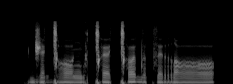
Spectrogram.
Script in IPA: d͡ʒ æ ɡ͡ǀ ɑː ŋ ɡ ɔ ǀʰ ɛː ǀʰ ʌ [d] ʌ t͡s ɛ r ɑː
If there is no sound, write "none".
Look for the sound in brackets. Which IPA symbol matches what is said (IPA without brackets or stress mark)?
d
